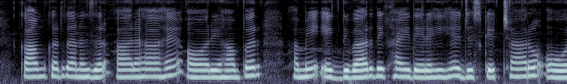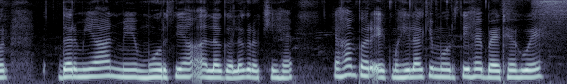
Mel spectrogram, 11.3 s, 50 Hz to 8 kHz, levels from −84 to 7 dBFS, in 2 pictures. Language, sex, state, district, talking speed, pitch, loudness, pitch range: Hindi, female, Bihar, Darbhanga, 185 wpm, 220 Hz, -14 LUFS, 210-235 Hz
